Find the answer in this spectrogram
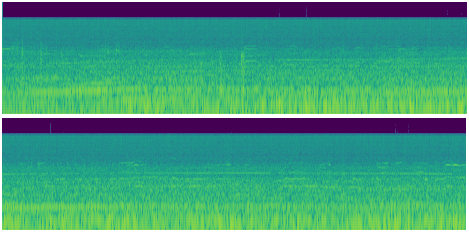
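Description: Steady low rumble of a car's engine and tyres on a wet road, heard from inside the cabin while driving slowly. A faint, steady higher tone runs underneath from about five seconds in.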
